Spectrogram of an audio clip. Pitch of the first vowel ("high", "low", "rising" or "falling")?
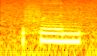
low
